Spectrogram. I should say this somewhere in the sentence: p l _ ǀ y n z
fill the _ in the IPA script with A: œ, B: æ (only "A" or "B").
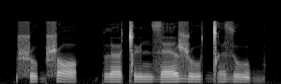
A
